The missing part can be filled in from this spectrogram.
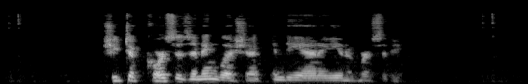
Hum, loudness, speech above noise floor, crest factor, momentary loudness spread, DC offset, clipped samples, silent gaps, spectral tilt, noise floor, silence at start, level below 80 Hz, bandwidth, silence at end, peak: none; -21 LUFS; 52 dB; 22 dB; 11 LU; under 0.1%; under 0.1%; none; -3.5 dB/octave; -74 dBFS; 1.05 s; -72 dBFS; 11.5 kHz; 1.3 s; -2 dBFS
